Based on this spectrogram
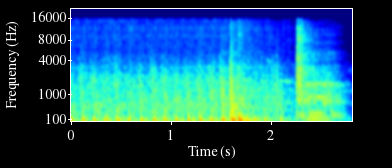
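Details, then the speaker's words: Honda Verza single-cylinder idles with thumps about nine times a second, then stumbles and dies on a throttle blip after being kick-started; the warning lamp blinks 8 times, indicating a TPS sensor fault; injection and throttle-body service planned. "Oke, motornya hidup ya, tapi enggak mau digas."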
